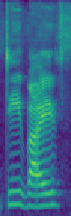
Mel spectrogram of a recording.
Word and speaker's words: Dea Vise: do you think um my name's D Vice I've heard all the jokes about what kind of device are you um it's spelled DEA Vice which makes it worse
